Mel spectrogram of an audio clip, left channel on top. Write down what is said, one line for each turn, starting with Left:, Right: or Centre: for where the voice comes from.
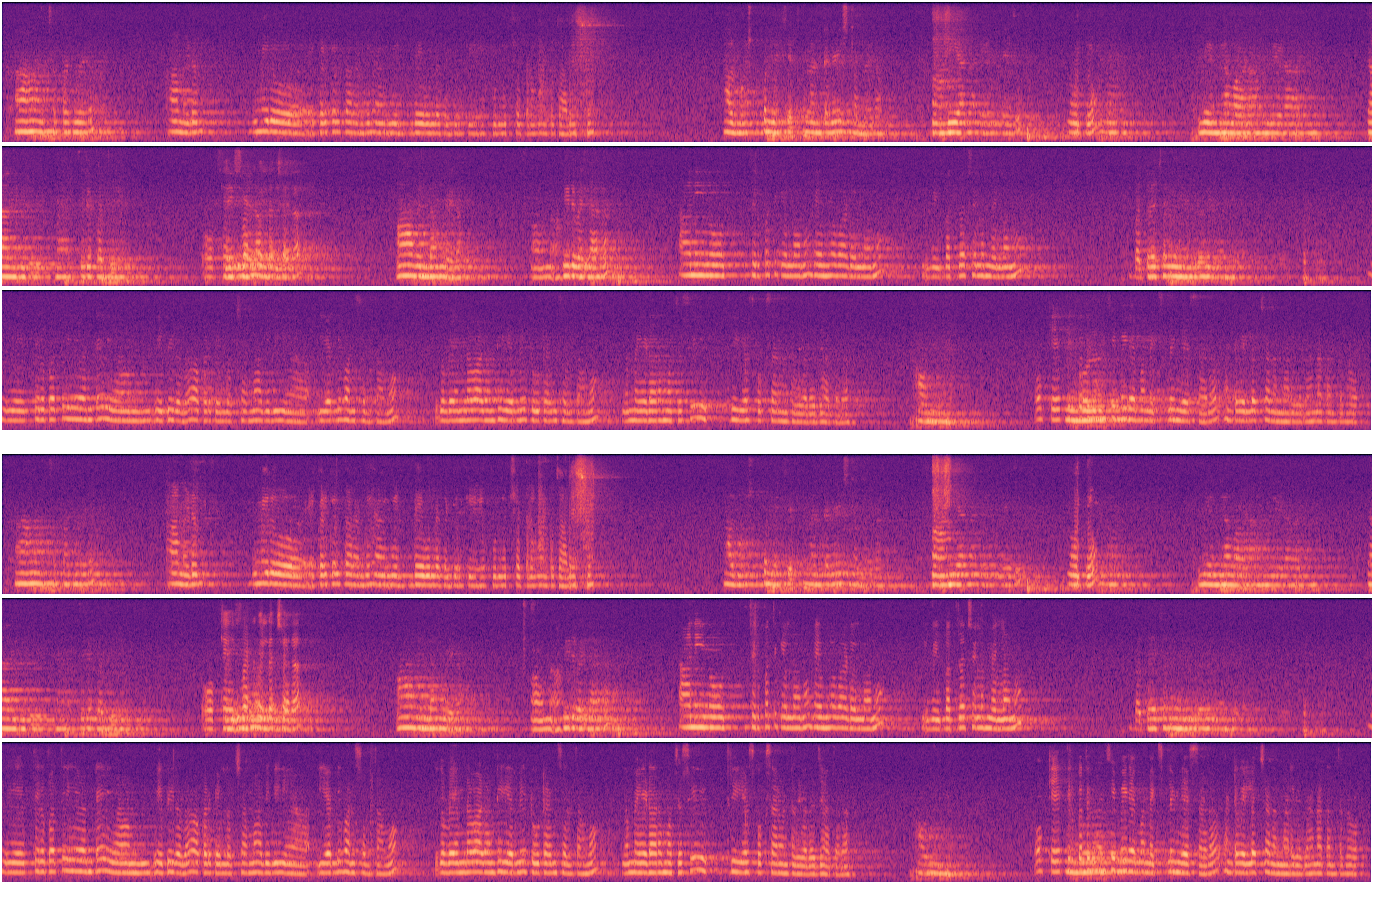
Left: ఆ చెప్పండి మేడం
Right: అ మేడం మీరు ఎక్కడికి వెళ్తారండి మీ దేవుళ్ళ దగ్గరికి పుణ్యక్షేత్రాలు అంటే చాలా ఇష్టం
Left: ఆల్మోస్ట్ ఇప్పుడు మీ చిత్రం అంటేనే ఇష్టం మేడం
Right: ఆ
Left: ఇదియాదని ఎంలే అ
Right: ఓకే
Left: ఉ వేములవాడ మేడారం చాలగిరుగు తిరుపతి
Right: ఓకే
Left: శ్రీశైలం
Right: ఇవన్నీ వెళ్ళొచ్చార
Left: వెళ్ళాలి ఆ వెళ్ళాం మేడం
Right: అవునా
Left: మీరు వెళ్ళారా
Right: అ నేను తిరుపతికి వెళ్ళాను భేములవాడ వెళ్ళాను ఇది భద్రాచలం వెళ్ళాను
Left: భద్రాచాలాం కూద వెళ్ళాను ఇ మచ్చ <unintelligible>
Right: ఇ తిరుపతి అంటే ఇగా అయితేయి కదా అక్కడికి వెళ్ళొచ్చాము అదివి ఇయర్లీ వన్స్ వెళ్తాము ఇక వేములవాడ అంటే ఇయర్లీ టూ టైమ్స్ వెళ్తాము మేడారం వచ్చేసి త్రీ ఇయర్స్ క ఒకసారి ఉంటది కదా జాతర
Left: అవును మేడం
Right: మ్ ఓకే
Left: మేము
Right: తిరుపతి
Left: కూడా
Right: గురించి మీరెమన్నా ఎక్స్ప్లెయిన్ చేస్తారా అంటే వెళ్ళొచ్చాన అన్నారు కదా నాకు అంతగా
